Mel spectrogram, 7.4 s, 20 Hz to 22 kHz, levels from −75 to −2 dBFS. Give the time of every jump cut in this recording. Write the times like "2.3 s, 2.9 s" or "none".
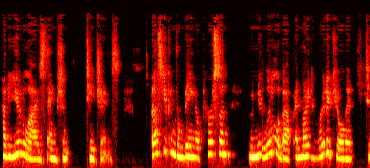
0.9 s, 3.5 s, 5.2 s, 5.9 s, 6.2 s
